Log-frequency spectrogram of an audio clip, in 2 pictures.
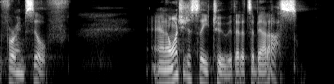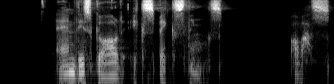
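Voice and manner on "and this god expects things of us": drops to a hush, slow. Real, not acted. To the congregation, a slow hushed warning. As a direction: let it fall to a near whisper.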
